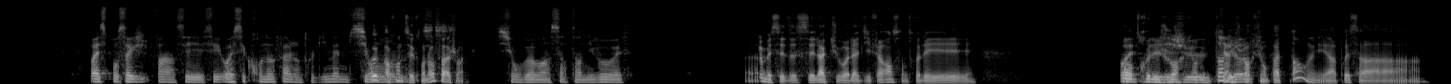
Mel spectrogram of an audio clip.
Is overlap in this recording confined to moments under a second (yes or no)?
no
